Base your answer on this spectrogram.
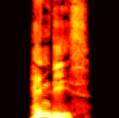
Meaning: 1. genitive singular of Handy 2. plural of Handy
- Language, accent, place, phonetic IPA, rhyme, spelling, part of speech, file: German, Germany, Berlin, [ˈhɛndis], -ɛndis, Handys, noun, De-Handys.ogg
